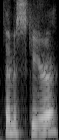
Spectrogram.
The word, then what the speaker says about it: Themyscira: Themyscira, filled with political intrigue and scheming between power players.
